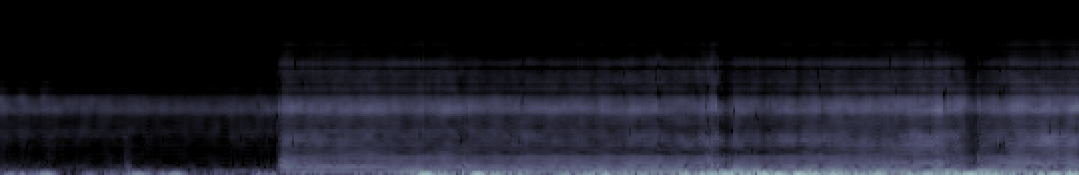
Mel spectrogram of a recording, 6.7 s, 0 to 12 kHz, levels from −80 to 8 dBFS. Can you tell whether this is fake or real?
fake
